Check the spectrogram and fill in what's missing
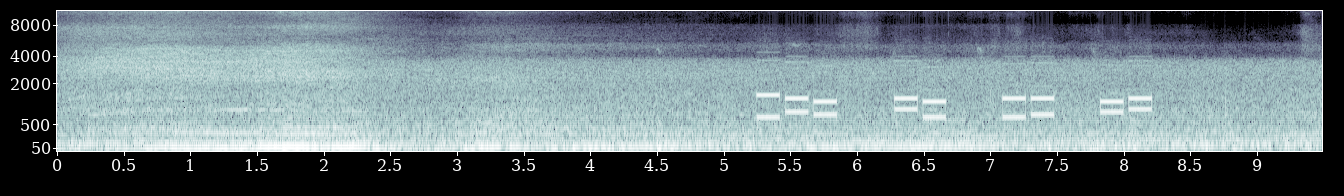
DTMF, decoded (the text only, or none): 384 01 25 70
